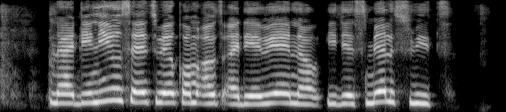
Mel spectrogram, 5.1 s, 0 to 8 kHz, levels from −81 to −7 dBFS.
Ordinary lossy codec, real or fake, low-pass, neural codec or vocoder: none; fake; none; codec, 16 kHz, 4 kbps, FunCodec, trained on Chinese and English, 50 frames a second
